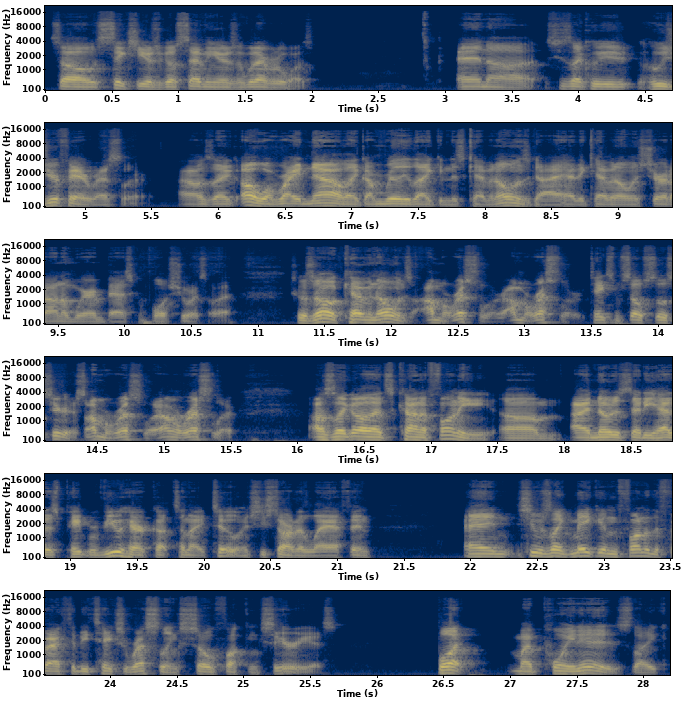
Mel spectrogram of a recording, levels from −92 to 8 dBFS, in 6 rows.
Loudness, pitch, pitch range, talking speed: -23 LUFS, 110 Hz, 100-125 Hz, 245 wpm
